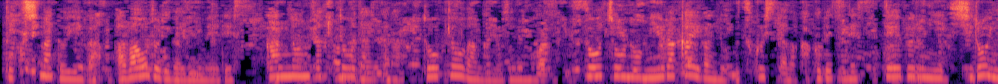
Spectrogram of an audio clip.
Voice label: female inst; SiSEC08; SiSEC underdetermined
